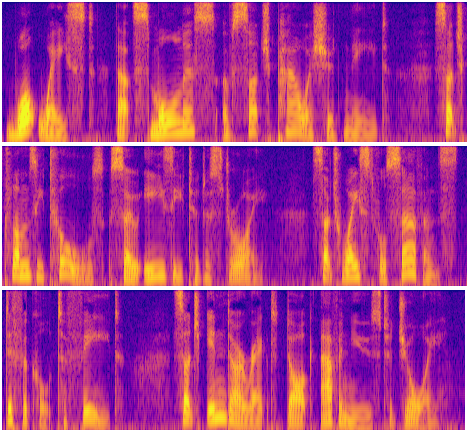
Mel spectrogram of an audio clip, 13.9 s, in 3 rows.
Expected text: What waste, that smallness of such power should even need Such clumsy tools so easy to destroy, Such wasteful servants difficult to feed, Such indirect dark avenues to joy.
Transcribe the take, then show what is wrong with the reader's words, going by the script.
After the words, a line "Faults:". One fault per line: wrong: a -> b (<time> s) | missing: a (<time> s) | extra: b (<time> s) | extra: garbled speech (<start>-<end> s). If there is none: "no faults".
What waste, that smallness of such power should need Such clumsy tools so easy to destroy, Such wasteful servants difficult to feed, Such indirect dark avenues to joy.
Faults:
missing: even (3.4 s)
